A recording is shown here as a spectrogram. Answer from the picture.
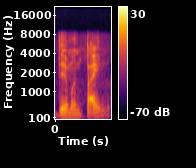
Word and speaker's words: Damon Pyn: Aujourd'hui, j'ai invité un marketeur qui s'appelle Damon Pine. J'espère que je prononce bien son nom. Ouais, Euh, c'est juste.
